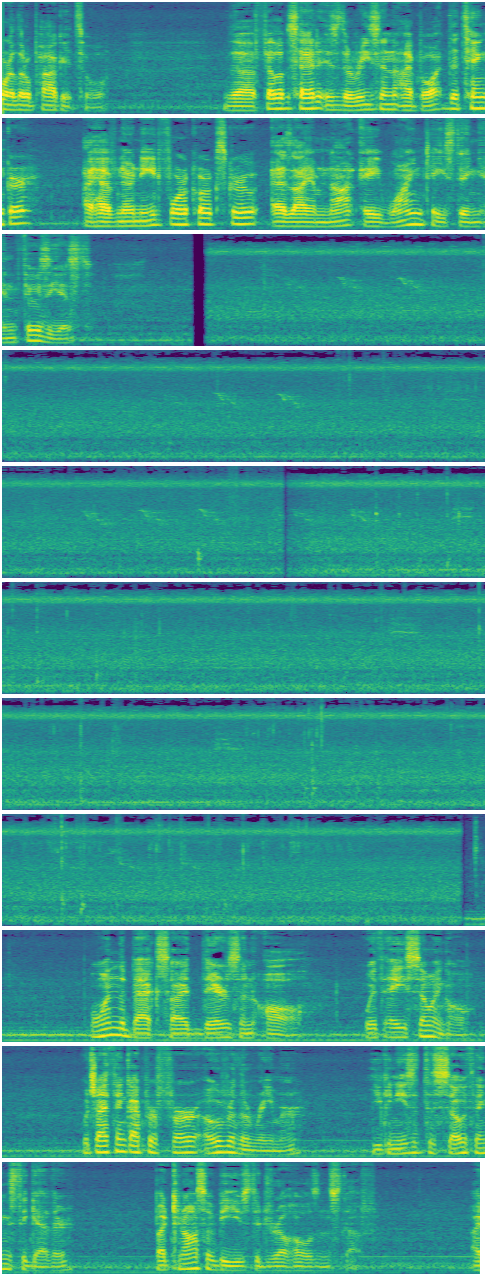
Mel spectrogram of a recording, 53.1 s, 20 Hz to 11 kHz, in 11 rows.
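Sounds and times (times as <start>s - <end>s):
high-pitched insect drone: 11.8s - 39.4s.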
